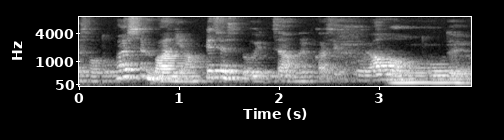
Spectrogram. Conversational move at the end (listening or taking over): taking over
